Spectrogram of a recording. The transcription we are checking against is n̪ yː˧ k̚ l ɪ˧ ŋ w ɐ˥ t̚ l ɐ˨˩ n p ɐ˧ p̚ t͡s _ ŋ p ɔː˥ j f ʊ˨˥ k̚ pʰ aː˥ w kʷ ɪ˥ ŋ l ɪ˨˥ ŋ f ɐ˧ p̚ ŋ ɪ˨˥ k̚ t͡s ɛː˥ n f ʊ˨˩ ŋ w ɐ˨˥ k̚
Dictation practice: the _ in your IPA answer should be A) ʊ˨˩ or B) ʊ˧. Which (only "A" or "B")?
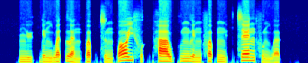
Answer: A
